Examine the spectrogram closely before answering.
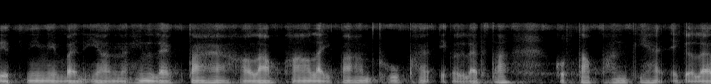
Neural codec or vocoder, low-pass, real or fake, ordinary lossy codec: codec, 16 kHz in and 24 kHz out, 0.9 kbps, LongCat-Audio-Codec, fine tuned four codebook decoder; 7.2 kHz; fake; none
